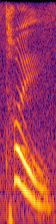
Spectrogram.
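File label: "teoi1", Cantonese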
